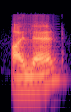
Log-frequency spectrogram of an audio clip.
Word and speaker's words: island: Wednesday women busy seat आइलैंड date castle listen then comfortable vegetable chocolate police next is develop next is country.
